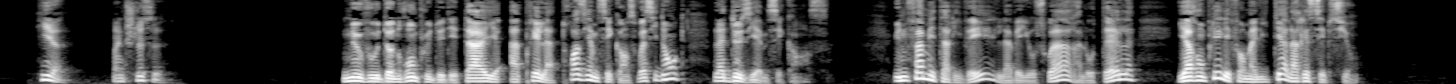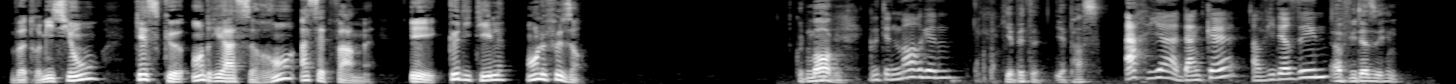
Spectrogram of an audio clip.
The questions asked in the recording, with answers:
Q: Votre mission, qu'est-ce que Andreas rend à cette femme? Et que dit-il en le faisant?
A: Andreas rend à cette dame son passeport, qu'il avait pris la veille au soir pour le fichier de police.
